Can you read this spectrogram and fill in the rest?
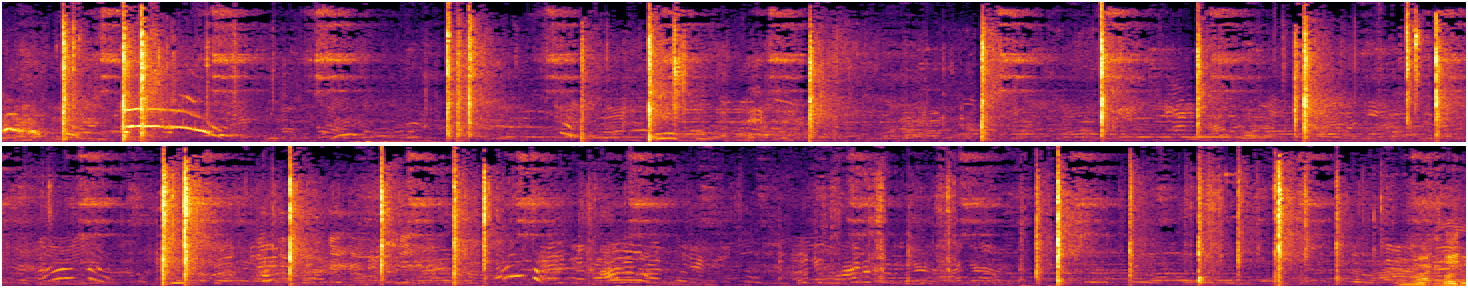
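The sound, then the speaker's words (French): Coconuts are smashed against the ground again and again in a Hindu tradition, each hit a sharp, cracking thud in an irregular rapid series, with a crowd of voices murmuring in the background throughout. “casser le noix de coco, euh, c'est pour briser tous les obstacles qu'on peut avoir dans la vie en fait.”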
